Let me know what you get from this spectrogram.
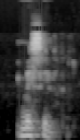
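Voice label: "missive", British English; pronunciations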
